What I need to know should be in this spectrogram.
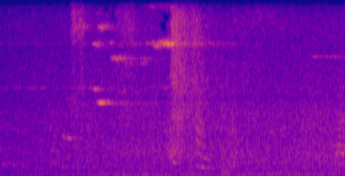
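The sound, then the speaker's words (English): Street traffic at the corner of Wall and Broad Street makes a continuous low rumble of engines. Brief hissing bursts, like truck or bus air brakes, rise above it. “Here we are on the corner of Wall and Broad Street, one of the most like famous corners in America, right?”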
